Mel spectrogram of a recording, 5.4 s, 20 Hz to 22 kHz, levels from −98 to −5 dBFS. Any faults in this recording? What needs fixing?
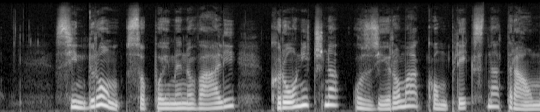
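No faults turn up in this audio, so nothing needs to be fixed.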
